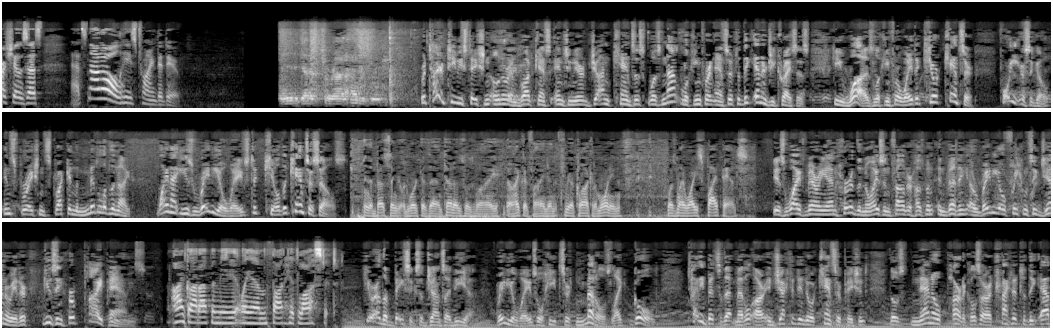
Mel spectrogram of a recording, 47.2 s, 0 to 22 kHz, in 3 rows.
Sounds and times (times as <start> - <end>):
Speech: 4.2 - 25.1, 25.7 - 47.2.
